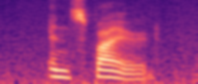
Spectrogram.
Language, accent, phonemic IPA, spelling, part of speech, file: English, US, /ɪnˈspaɪɹd/, inspired, adjective / verb, En-us-inspired.ogg
- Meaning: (adjective) 1. Having excellence through inspiration 2. Filled with inspiration or motivated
